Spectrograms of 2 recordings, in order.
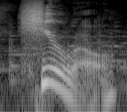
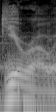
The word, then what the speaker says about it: gyro: I think the correct pronunciation is hero, like a hy sound, hero. But I think gyro is also acceptable. But euro is sort of I think the correct, more Greek-ish pronunciation.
